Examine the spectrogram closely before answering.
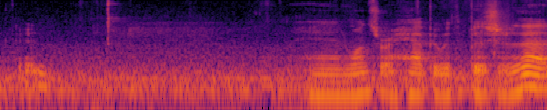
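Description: A metal needle holder clicks softly.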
